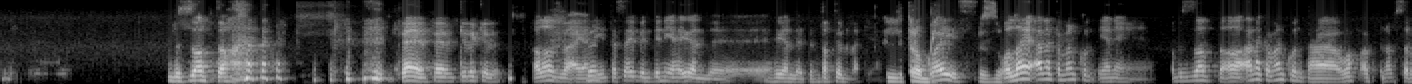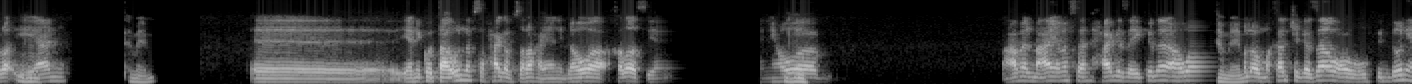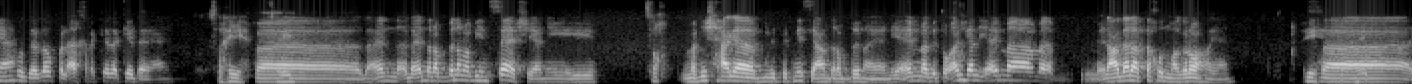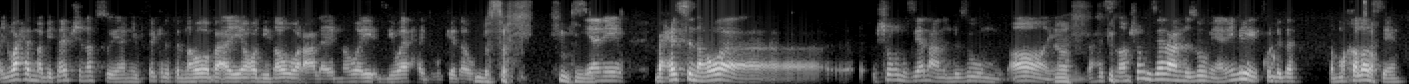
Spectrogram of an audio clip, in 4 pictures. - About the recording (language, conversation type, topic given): Arabic, unstructured, إيه رأيك في فكرة الانتقام لما تحس إنك اتظلمت؟
- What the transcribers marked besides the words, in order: static; laugh; other noise; distorted speech; tapping; "صحيح" said as "حيح"; "بالضبط" said as "بالضف"; chuckle; chuckle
